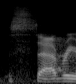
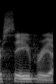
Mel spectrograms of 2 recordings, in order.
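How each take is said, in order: First: SAVRI said slowly with a short a, as SAV-ree; alternative pronunciation. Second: SAVRI said with a long a, as SAY-vree; alternative pronunciation. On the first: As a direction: say SAVRI to rhyme its first part with "have". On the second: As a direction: say SAVRI to start like the word "save". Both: Shown as a demonstration. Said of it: "I'm never sure how to say it".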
